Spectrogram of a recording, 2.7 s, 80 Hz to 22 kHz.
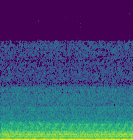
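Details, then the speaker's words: Mercedes SL600 V12 after mass air flow sensor wiring repair: smooth even idle with steady low hum, rpm no longer hunting or surging; healthy. "engine runs pretty nice I don't know if you can hear it steady the RPMs are not jumping up and down like insane"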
